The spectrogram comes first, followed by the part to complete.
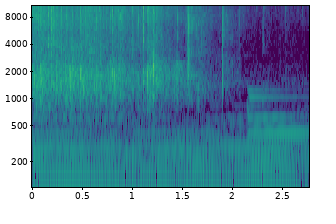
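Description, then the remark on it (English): An audience applauds steadily in a dense wash of clapping, while sustained organ-like chords hold underneath and shift to a new chord near the end. “And that's something that we should be applauding for, because that means that God is still on the throne and he gives redemption stories.”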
